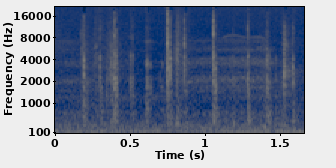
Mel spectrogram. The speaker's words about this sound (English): Okay. So Ren's just, you know, the command screen comes up or whatever, and he's typing away.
